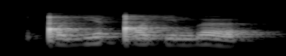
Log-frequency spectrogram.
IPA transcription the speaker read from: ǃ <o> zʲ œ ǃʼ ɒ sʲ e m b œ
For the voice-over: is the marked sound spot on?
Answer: yes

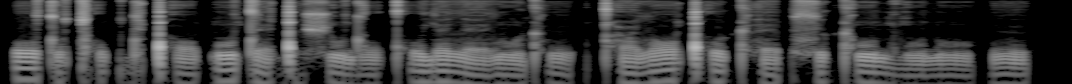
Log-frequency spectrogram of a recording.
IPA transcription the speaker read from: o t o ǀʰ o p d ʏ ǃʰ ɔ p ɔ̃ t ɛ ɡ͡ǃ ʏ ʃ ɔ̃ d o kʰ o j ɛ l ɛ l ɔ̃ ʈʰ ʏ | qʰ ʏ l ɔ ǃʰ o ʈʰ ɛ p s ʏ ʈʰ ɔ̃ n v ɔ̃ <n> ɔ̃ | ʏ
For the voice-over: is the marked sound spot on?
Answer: yes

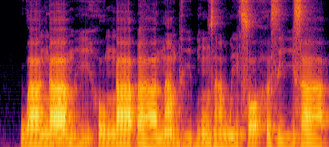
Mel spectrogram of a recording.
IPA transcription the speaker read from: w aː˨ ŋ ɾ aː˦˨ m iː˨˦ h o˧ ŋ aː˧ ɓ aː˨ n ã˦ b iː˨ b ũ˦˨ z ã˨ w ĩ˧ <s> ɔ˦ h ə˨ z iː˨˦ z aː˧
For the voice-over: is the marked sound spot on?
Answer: yes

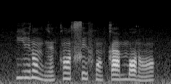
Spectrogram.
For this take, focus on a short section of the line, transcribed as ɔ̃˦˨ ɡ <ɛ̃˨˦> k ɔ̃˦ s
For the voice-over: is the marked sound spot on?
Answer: yes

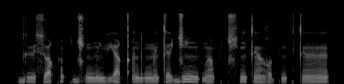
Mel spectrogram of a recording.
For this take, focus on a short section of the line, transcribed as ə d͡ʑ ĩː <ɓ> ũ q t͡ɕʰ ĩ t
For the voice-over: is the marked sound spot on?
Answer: yes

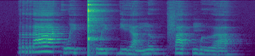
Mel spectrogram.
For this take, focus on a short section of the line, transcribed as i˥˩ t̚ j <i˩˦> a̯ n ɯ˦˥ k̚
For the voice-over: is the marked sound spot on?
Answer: no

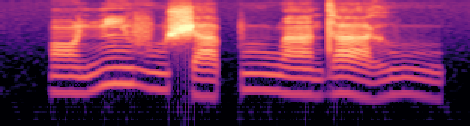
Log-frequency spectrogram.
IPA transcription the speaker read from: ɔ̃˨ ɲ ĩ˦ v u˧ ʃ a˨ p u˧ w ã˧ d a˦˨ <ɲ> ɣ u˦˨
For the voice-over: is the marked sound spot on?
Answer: no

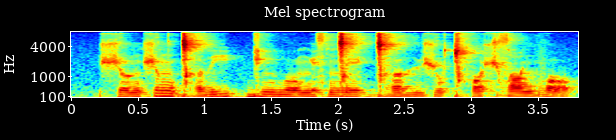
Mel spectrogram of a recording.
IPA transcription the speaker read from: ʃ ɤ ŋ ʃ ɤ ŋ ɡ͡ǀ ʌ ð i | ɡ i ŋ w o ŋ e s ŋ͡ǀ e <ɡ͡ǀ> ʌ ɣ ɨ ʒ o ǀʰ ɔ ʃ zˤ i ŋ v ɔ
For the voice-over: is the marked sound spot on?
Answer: yes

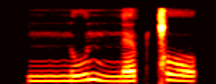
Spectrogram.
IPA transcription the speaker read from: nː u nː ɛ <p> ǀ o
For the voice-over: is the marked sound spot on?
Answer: yes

